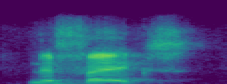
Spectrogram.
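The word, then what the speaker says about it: נפש: El término nefes, aquí cometí un error, nefes lleva tilde en la primera E, nefex, y el término roach significa lo siguiente, traducido del hebreo al español nuestro.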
